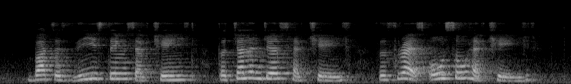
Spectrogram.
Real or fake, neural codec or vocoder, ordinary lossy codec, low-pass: real; none; none; 7.2 kHz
